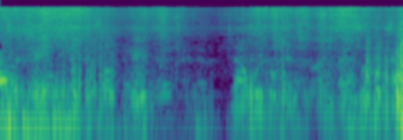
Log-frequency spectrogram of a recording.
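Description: Indistinct voices of people talking close by, with a short lull about halfway through.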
